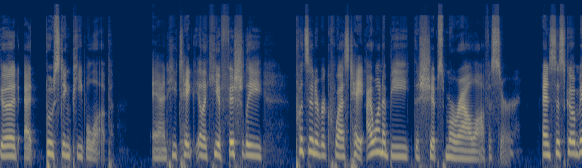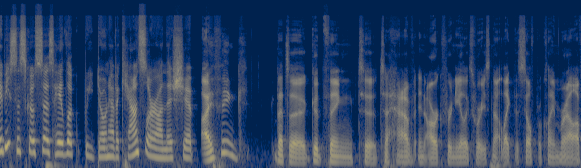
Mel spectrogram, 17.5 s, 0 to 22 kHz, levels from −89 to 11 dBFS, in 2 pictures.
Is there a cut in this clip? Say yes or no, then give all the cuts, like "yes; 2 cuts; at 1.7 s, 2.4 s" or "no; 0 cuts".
yes; 1 cut; at 11.7 s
